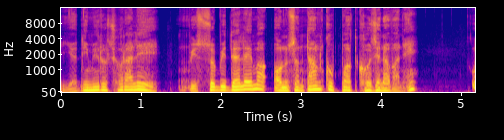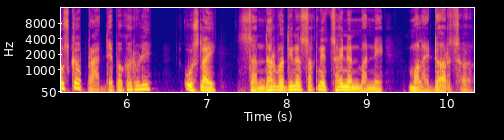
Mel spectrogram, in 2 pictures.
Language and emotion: Nepali, fearful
